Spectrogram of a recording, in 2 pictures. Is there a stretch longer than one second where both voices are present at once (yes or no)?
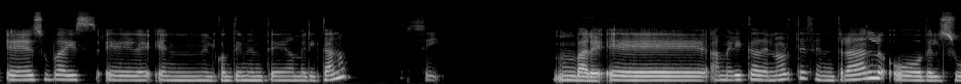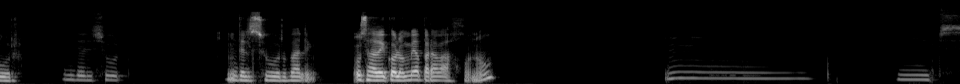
no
